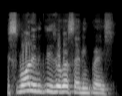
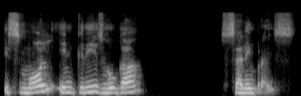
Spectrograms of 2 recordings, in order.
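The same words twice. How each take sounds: First: Quick recap. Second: Slow dictation. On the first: Teacher repeats the line quickly. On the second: Teacher dictates the definition slowly. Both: Shown as a demonstration.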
